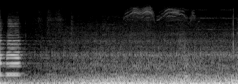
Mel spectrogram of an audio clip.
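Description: A car horn gives a short, loud toot at the very start, then stops. Steady road and engine rumble continues for the rest, with no talking.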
